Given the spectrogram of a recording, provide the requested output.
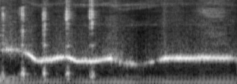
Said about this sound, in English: And it's literally just ooh while you're whistling. Right. Right? Remember? Right. Yes. Oh, I, I used to do that and I'd be like, and I do it now and I freak out dogs and they're like, what?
